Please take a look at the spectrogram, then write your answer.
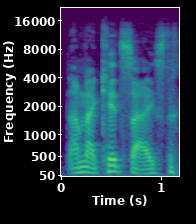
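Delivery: usual speaking voice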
